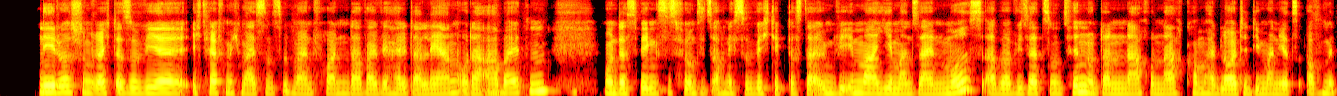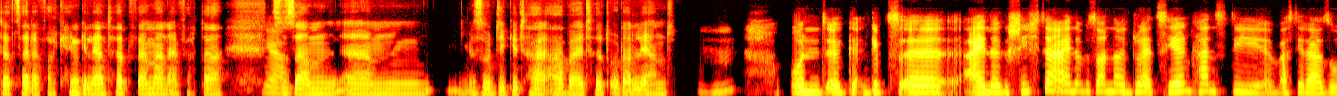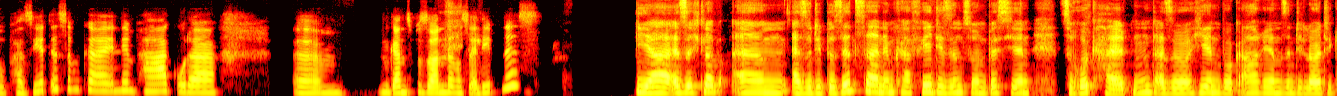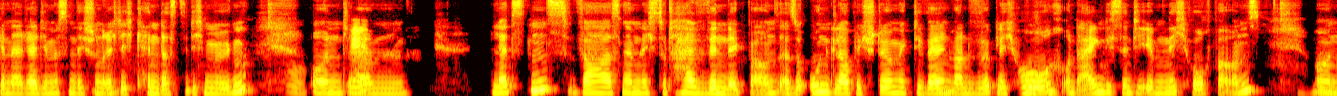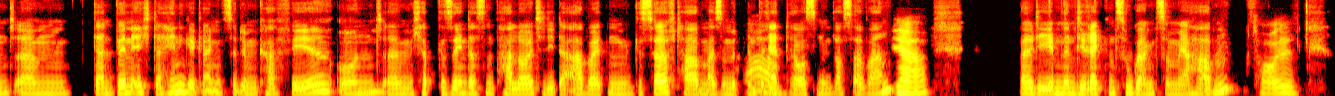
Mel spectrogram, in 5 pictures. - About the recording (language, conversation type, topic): German, podcast, Wie wichtig sind Cafés, Parks und Plätze für Begegnungen?
- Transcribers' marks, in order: other background noise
